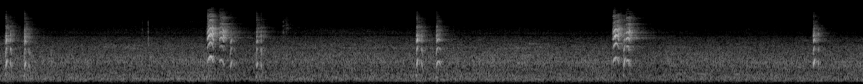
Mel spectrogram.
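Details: Wild Crested Goshawks, two males calling at each other in a territorial dispute in Daan Forest Park, Taipei, on 30 September 2022. Harsh, sharp notes sound singly or in short pairs every two seconds or so over a steady outdoor hiss.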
